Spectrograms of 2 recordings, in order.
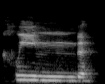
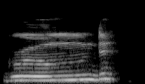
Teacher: voiced sounds at the end of the word cleaned you can feel it in your throat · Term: the d sound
